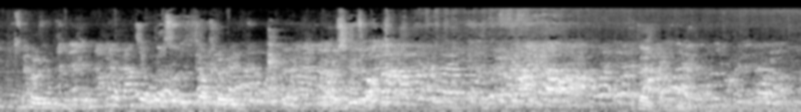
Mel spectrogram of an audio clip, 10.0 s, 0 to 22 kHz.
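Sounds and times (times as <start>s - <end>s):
overlapping chatter: 0.0s - 10.0s.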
